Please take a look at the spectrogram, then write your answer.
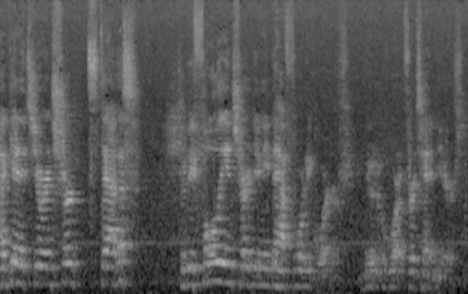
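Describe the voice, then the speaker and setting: With an American accent, a man talks fairly quickly at a high pitch and fairly even intonation, amid audible room echo and light background noise. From California (San Joaquin Valley). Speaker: university professor. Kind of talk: lecture. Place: classroom.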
